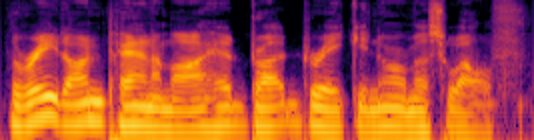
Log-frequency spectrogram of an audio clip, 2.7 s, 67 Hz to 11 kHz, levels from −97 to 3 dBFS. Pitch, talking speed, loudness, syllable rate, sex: 110 Hz, 200 wpm, -17 LUFS, 5.3 syllables/s, male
